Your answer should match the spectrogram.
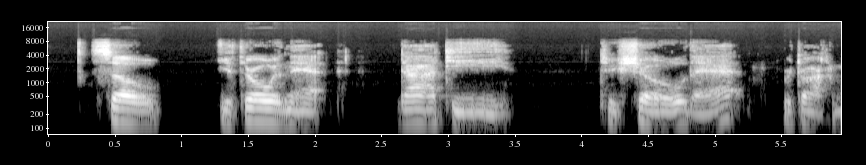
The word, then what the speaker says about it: dati: can put the word dati. That's spelled D-A-T-I, dati, dati. The da is kind of quick and the T is kind of long, dati.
